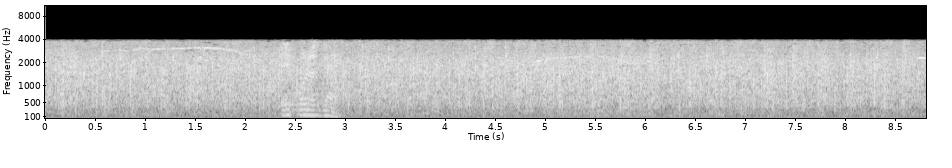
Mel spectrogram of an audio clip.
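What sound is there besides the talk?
audience applause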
